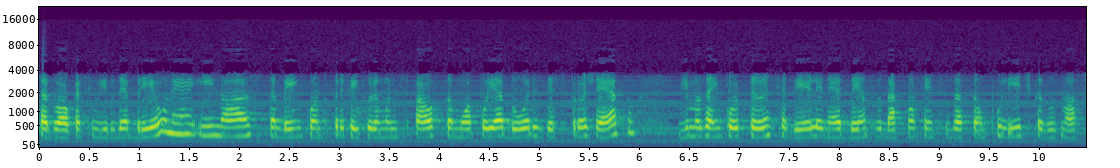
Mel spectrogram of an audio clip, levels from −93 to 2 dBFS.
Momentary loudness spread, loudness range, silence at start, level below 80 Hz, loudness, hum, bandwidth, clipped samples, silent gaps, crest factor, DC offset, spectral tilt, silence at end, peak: 8 LU; 2 LU; 0 s; -66 dBFS; -17 LUFS; 60 Hz at -55 dBFS; 3.8 kHz; under 0.1%; none; 16 dB; under 0.1%; -6.5 dB/octave; 0 s; 0 dBFS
